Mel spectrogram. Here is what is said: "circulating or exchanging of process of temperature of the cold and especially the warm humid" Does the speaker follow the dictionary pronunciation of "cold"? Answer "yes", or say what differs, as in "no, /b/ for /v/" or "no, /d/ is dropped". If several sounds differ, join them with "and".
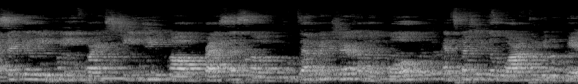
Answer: no, /d/ is dropped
